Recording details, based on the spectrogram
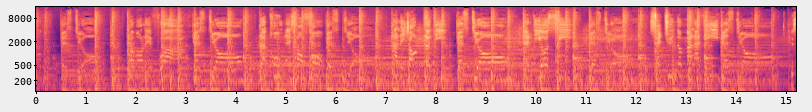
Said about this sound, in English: So look, we've um, we've, we've overrun on that one, so we will just crack on and, um, and roll up this week with the quiz. So let's roll that funky music, French boy.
